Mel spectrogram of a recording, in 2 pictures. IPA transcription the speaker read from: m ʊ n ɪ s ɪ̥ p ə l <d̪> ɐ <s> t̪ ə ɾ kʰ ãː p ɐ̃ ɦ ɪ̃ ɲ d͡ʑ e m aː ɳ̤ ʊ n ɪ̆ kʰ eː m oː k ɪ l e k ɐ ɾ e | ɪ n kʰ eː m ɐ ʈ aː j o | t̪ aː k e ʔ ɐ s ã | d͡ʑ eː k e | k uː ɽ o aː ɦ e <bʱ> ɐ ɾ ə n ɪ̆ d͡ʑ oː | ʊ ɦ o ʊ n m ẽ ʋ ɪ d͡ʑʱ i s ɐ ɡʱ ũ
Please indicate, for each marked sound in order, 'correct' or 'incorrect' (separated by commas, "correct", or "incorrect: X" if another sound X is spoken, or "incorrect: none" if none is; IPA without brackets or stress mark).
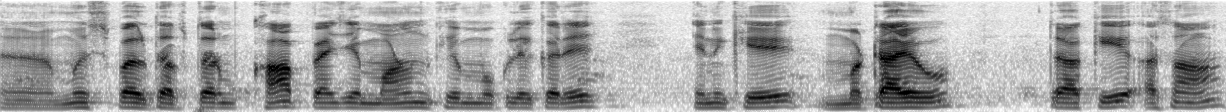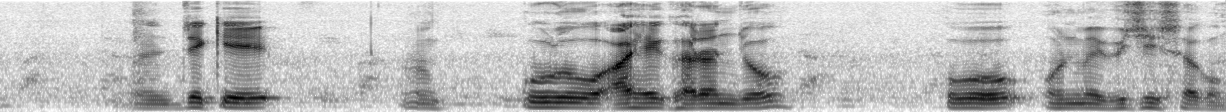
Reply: correct, incorrect: f, incorrect: ɡʱ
